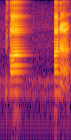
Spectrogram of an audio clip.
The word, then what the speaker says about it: Davana: Davana. It's Elven. Horn of Davana.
